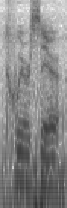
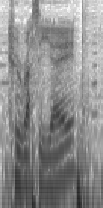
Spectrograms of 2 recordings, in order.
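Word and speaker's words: cuirassier: Hustle and Kur kurir now if you have an issue with the pronunciation of that kurir it's actually quir or something similar and a lot of people think it's cassier I suggest those people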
